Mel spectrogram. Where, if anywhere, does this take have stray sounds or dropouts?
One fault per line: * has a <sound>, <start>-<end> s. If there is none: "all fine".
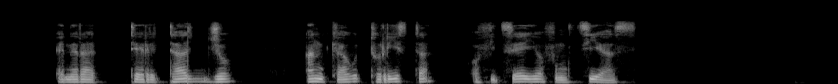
all fine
